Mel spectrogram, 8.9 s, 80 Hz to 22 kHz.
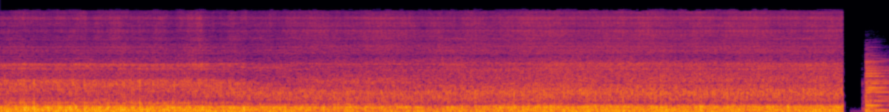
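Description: Orion HPS-310A jet heater running: the steady low rush of its fan and burner, with a faint high whine that fades out about two and a half seconds in. The sound cuts off abruptly near the end, and piano music begins.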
